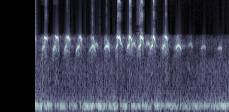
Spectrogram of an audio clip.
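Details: Osprey fledgling back at its nest on Long Island, New York, from a live nest camera, with people walking by: a steady series of short, high piping chirps, about four a second, over a loud low rumble.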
